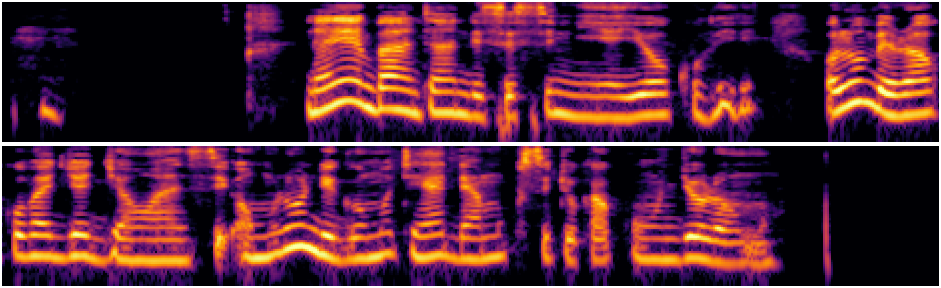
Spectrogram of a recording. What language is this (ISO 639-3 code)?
lug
